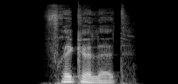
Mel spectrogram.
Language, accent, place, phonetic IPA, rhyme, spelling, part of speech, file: German, Germany, Berlin, [ˈfʁɪkələt], -ɪkələt, frickelet, verb, De-frickelet.ogg
- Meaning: second-person plural subjunctive I of frickeln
